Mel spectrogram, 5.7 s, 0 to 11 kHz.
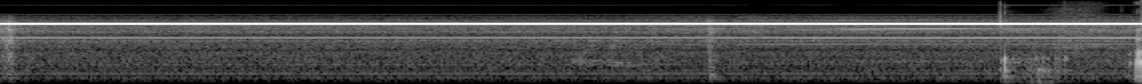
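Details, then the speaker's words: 2011 Rickenbacker 360/12 C63 12-string guitar through amp, turned up loud: constant piercing squeal on several steady pitches, continuing whether played or not, cut only by noise gate; feedback squeal, cause unclear. "loud and turn this mic off so the mic doesn't feedback you're going to hear how bad this thing squeals all the time whether I'm playing or not"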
